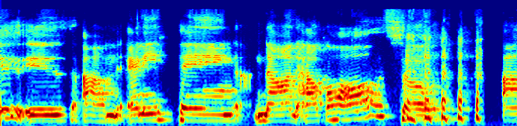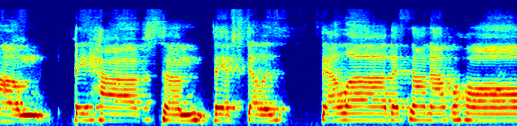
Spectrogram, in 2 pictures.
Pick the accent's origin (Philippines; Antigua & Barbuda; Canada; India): Antigua & Barbuda; I was born in Antigua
